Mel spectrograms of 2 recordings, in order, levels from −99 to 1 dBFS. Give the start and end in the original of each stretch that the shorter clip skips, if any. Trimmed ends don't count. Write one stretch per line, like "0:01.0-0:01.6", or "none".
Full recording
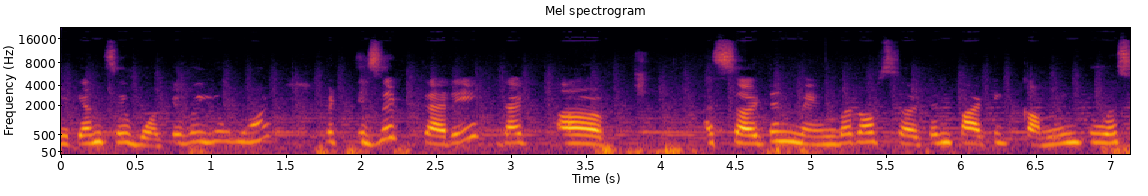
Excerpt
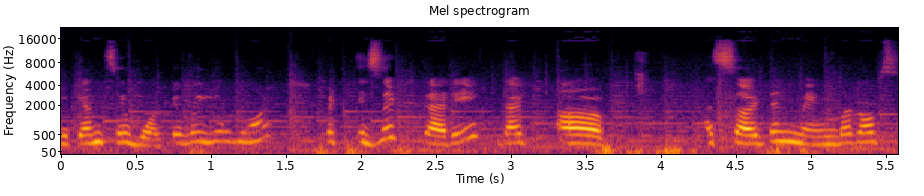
none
